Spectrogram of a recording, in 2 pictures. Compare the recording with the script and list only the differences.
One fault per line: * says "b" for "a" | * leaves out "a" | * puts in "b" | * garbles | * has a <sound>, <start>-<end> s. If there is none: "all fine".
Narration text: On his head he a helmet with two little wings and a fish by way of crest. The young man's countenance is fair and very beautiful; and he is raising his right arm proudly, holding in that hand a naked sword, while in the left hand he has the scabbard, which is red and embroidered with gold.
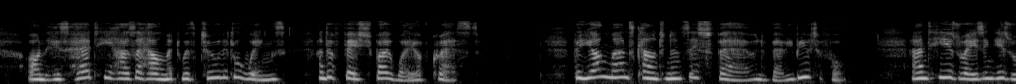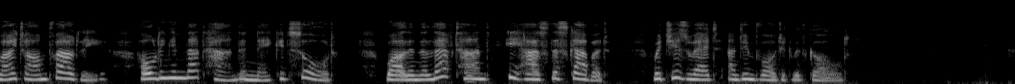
* puts in "has"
